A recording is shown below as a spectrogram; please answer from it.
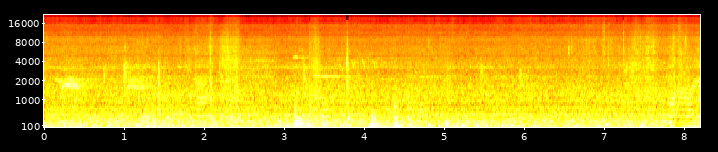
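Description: Honeybees buzzing around a hive during a new bee package install, a dense steady drone filling the air outdoors, moderately faint with a few close passes and light knocks, no talk.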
